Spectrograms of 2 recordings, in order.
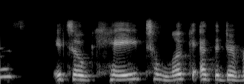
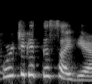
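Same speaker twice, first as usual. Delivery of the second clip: mother's surprised question; 10 semitones higher, 5 dB louder, faster than usual. Retold or imitated. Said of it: "she's like".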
